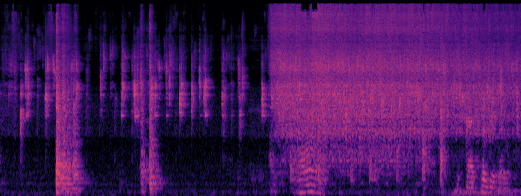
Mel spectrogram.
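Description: Tomatoes drop into hot oil in a pan in a village kitchen and set off a loud, steady sizzle, after a few seconds of clattering utensils and people talking.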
